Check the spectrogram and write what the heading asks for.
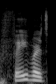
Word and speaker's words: favor: 好，favor 这个字也是 常听大家念错的。这边 a 要念成长母音 a 的声音，favor，不要念成 favor，要念成 favor。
